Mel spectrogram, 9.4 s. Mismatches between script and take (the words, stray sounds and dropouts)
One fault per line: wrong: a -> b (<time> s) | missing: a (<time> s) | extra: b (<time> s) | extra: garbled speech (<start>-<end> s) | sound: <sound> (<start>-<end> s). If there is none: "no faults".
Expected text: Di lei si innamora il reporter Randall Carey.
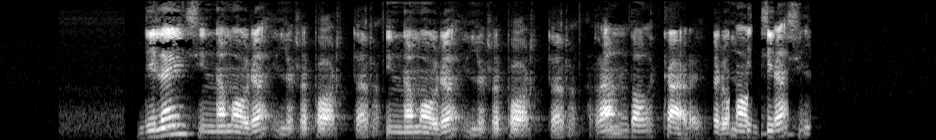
extra: innamora il reporter (3.9 s)
extra: garbled speech (7.1-8.1 s)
